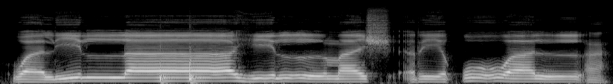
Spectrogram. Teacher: maka kalimat Allah ini dibaca panjang. Panjangnya itu 2 harakat atau kira-kira 2 ketukan. Namanya mad tabi'i.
